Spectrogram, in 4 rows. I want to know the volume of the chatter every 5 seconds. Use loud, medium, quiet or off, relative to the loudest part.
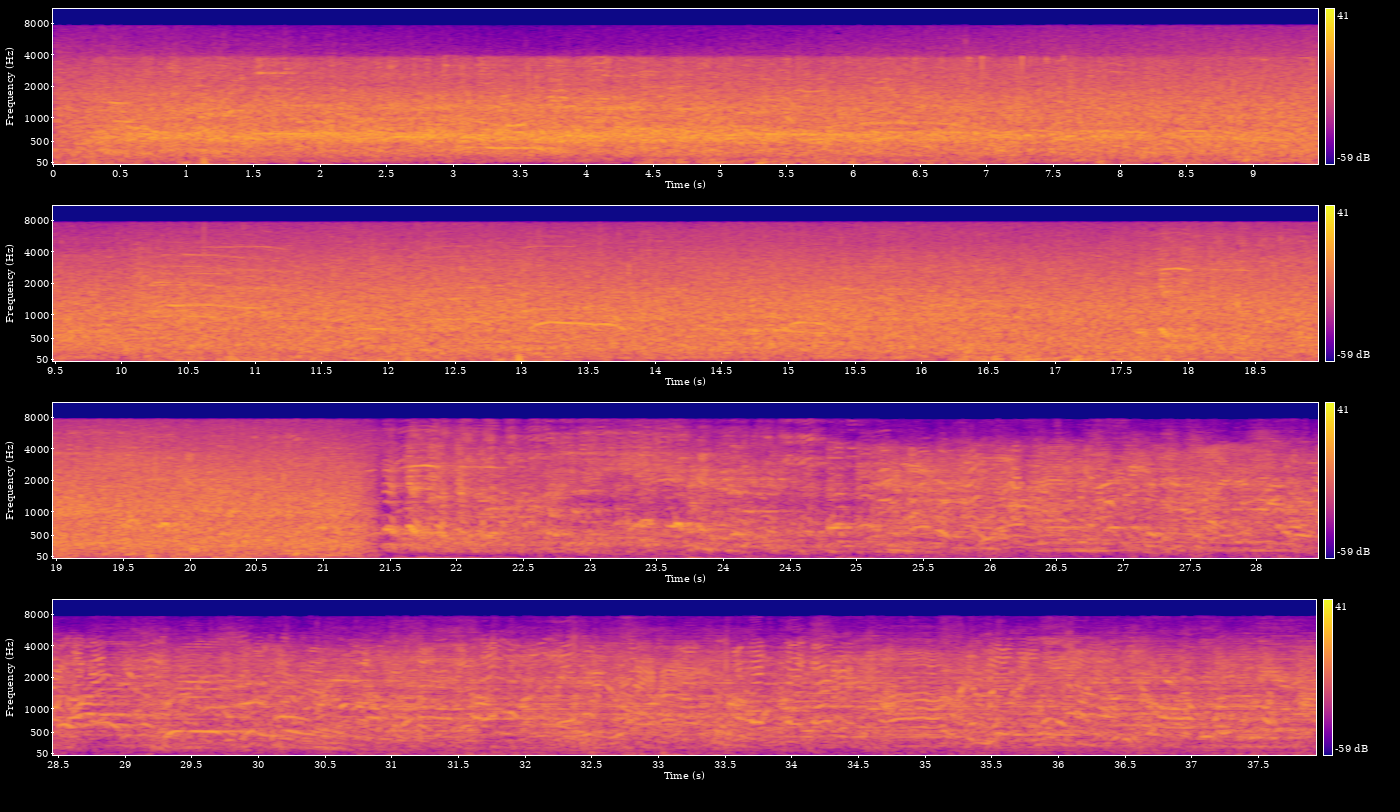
loud, loud, medium, medium, medium, medium, medium, medium.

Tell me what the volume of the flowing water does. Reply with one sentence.
The volume of the flowing water goes up.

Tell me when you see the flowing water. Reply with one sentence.
The flowing water can be heard from 0.0 to 21.4 s.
